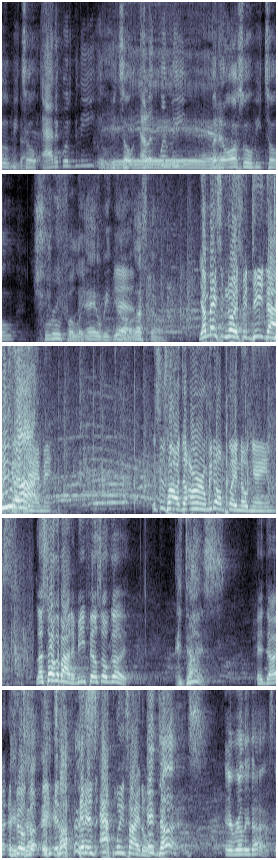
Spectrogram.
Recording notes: In front of a live studio audience in Harlem , NY. Special live episode.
